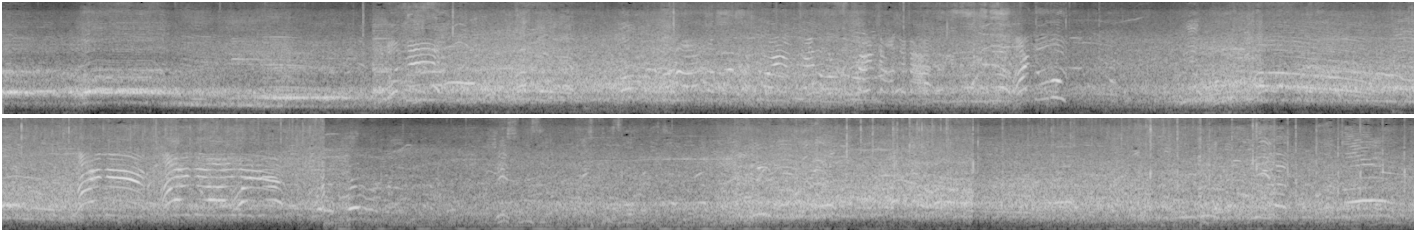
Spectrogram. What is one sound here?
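A large stadium crowd sings and chants loudly all around.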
